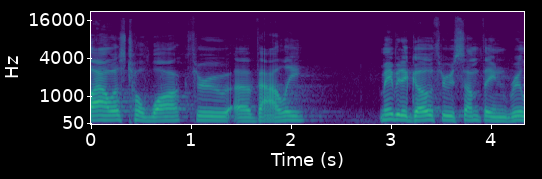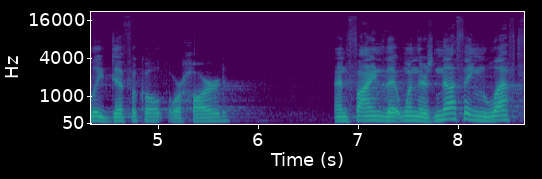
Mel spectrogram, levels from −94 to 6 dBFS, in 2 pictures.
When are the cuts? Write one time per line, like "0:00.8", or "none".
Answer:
none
